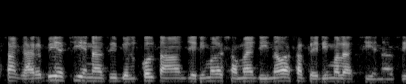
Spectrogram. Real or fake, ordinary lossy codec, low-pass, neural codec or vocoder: real; none; 3.6 kHz; none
